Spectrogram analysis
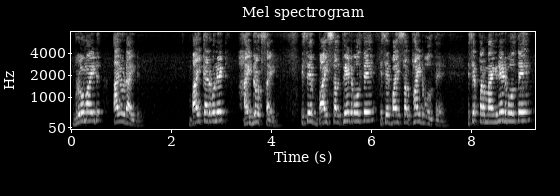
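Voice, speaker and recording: High-voiced chemistry teacher. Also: male voice. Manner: calls students "beta", repeats terms slowly, mixes English phrases. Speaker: coaching teacher. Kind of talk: chemistry lesson to students.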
